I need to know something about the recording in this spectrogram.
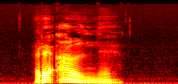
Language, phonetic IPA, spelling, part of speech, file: Polish, [rɛˈalnɨ], realny, adjective, Pl-realny.ogg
